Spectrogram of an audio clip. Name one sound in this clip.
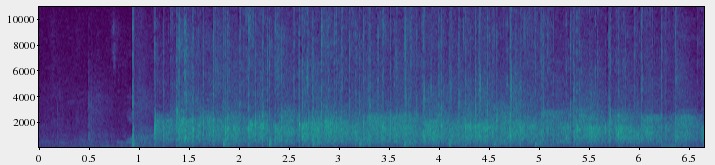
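A small crowd applauds loudly.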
